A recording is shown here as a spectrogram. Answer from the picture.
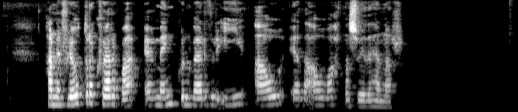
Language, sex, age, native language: Icelandic, female, 30-39, Icelandic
